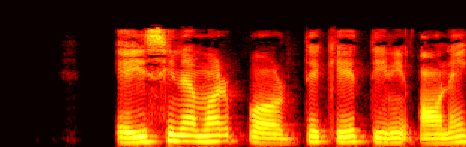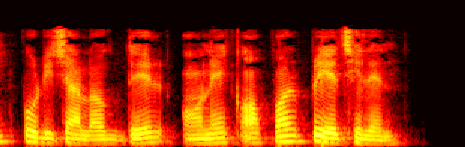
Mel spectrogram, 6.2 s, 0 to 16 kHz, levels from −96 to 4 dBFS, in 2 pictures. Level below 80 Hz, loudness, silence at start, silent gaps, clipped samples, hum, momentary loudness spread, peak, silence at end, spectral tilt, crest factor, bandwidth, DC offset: -52 dBFS; -18 LUFS; 0.8 s; none; under 0.1%; none; 7 LU; -2 dBFS; 0.45 s; -4.5 dB/octave; 16 dB; 8.2 kHz; under 0.1%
